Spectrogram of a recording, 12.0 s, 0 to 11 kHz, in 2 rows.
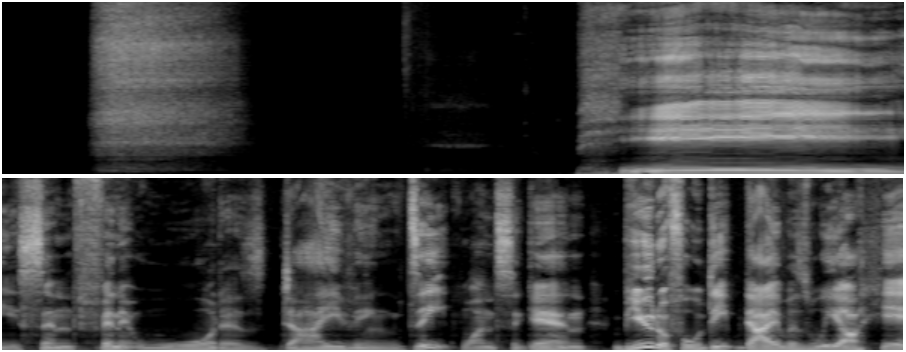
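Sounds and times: man taking deep breath: 0.6s - 1.8s, 2.7s - 3.6s.

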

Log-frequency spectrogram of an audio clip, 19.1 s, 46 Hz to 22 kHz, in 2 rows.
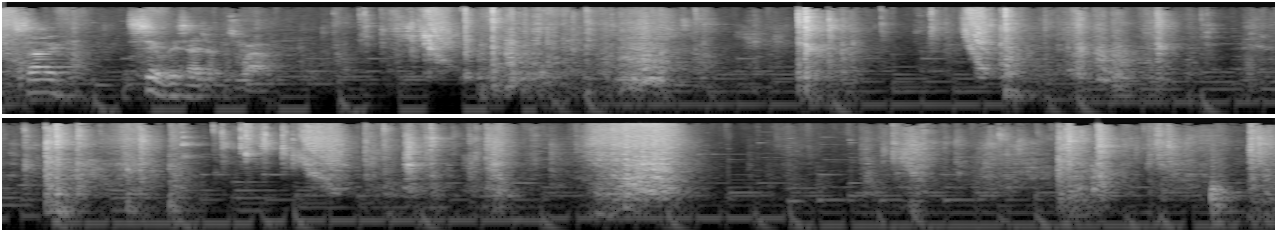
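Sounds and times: background music: 0.0s - 19.0s
packing tape pulled off roll: 2.6s - 14.8s, 16.0s - 19.0s.

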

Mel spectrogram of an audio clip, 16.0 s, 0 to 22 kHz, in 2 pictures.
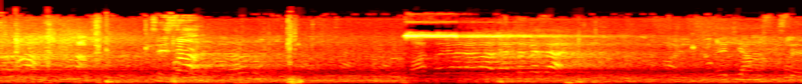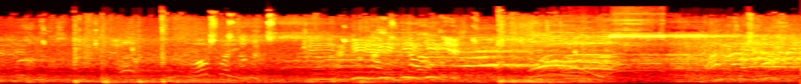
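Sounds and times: players shouting: 12.3s - 16.0s.

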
